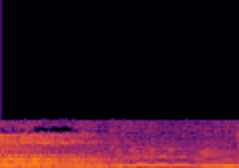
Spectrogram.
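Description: Female voice humming a slow, held devotional melody over soft instrumental backing; the tune climbs a little past the middle, then settles lower.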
